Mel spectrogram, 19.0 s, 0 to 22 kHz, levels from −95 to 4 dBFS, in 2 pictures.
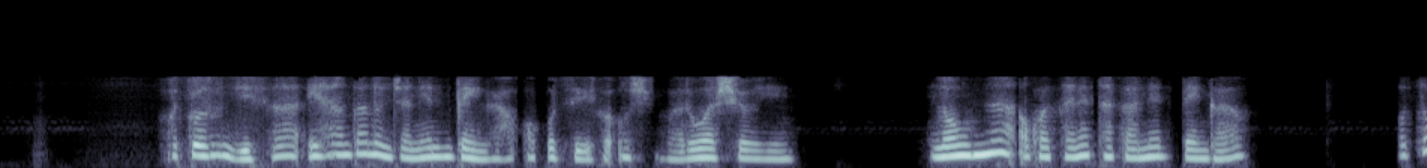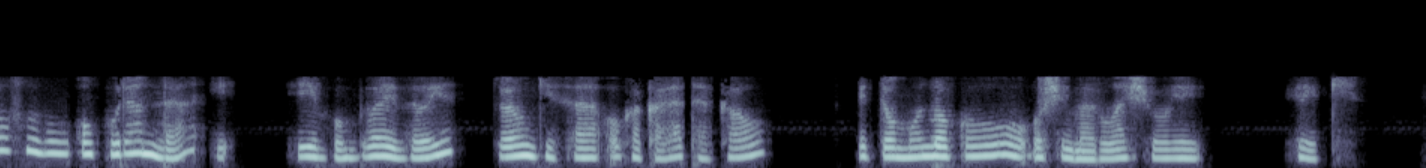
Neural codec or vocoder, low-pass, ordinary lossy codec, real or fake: codec, 16 kHz in and 24 kHz out, 0.6 kbps, FocalCodec, streaming, 2048 codes; 7.2 kHz; AAC, 16 kbps; fake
